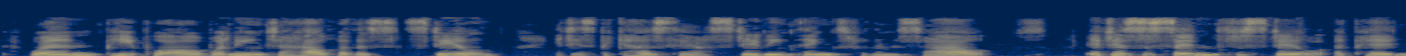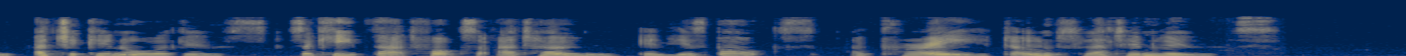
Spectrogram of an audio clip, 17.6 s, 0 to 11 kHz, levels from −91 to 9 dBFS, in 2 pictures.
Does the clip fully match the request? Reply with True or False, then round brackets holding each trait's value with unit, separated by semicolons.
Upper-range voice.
True (195 Hz)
